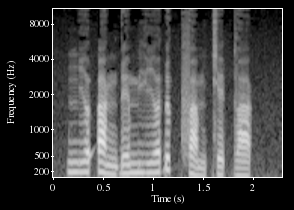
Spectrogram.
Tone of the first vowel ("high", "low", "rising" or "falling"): rising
